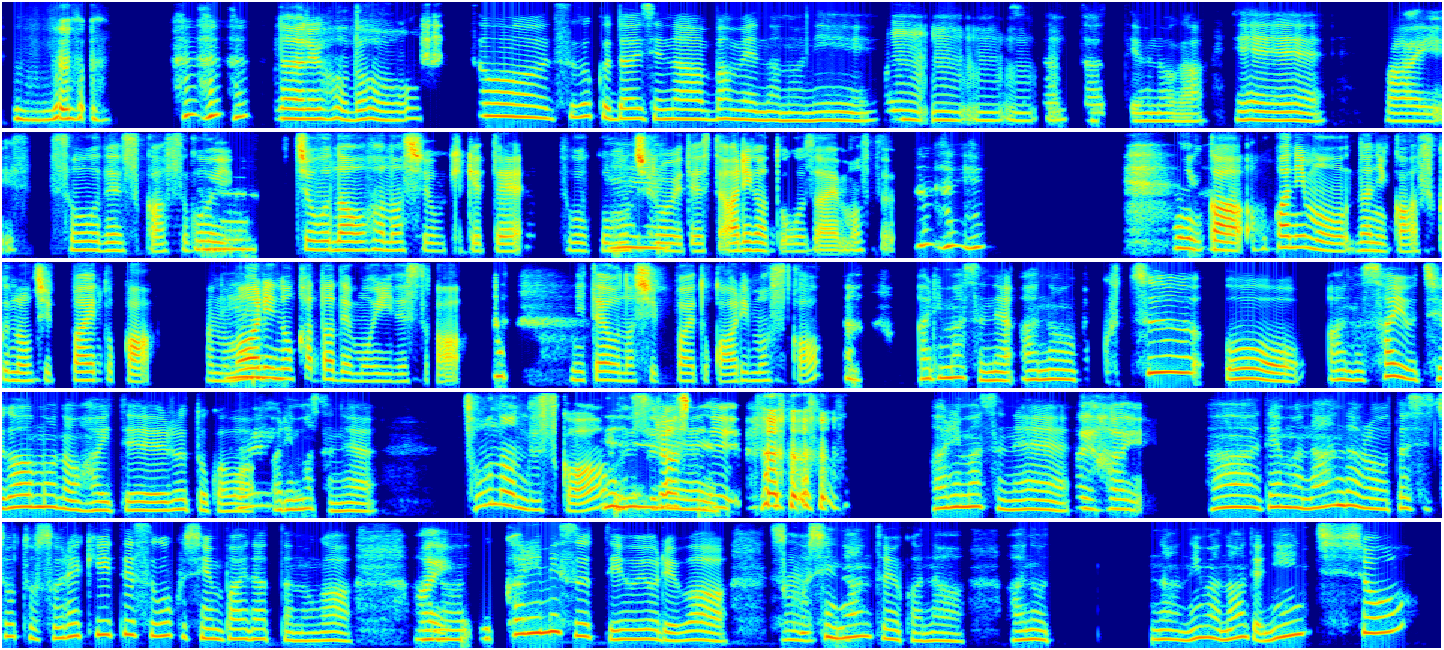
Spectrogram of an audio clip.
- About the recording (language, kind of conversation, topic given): Japanese, podcast, 服の失敗談、何かある？
- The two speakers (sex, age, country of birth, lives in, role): female, 35-39, Japan, Japan, host; female, 50-54, Japan, Japan, guest
- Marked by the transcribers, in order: chuckle; laugh; unintelligible speech; laugh; unintelligible speech; other noise; laugh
